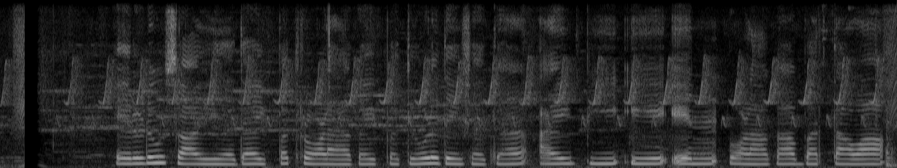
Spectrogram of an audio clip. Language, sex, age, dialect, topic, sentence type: Kannada, female, 25-30, Central, banking, statement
